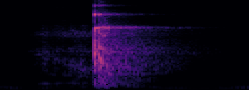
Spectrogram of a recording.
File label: weight rack insert weight hard, fitnessstudio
